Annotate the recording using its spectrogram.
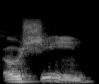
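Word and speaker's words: Oisín: Uh, it's also an Irish name and it's pronounced osheen although it's spelled like o and and that's a that's a running gag through the entire book.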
